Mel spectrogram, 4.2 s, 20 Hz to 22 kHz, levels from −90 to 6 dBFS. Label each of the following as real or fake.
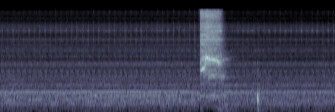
fake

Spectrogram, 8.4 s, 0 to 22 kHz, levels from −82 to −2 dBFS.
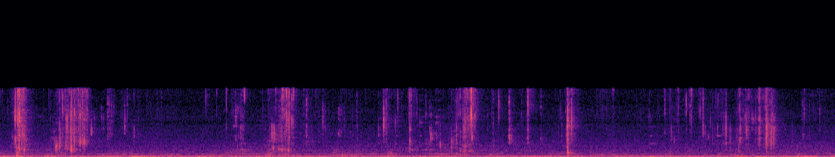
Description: real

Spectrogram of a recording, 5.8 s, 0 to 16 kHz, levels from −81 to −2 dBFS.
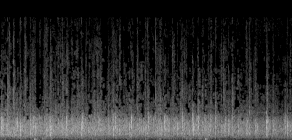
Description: real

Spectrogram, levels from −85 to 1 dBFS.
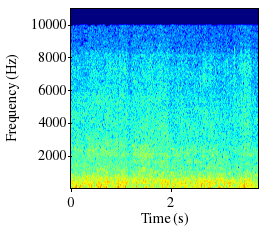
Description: fake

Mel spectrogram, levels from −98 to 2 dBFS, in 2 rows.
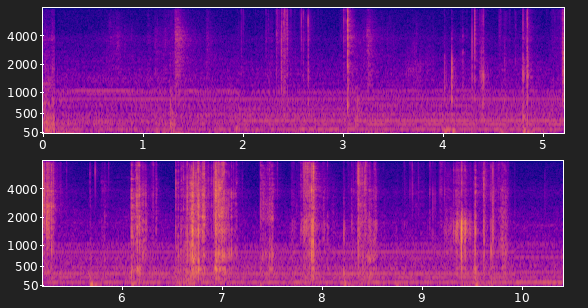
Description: real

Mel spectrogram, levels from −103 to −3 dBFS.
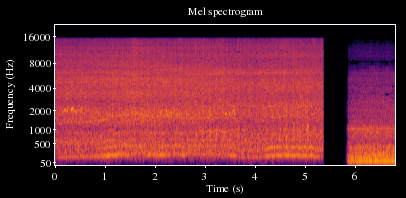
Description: real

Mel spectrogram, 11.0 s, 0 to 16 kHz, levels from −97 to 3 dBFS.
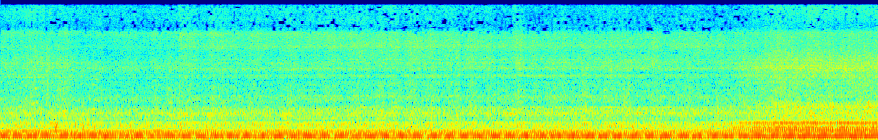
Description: real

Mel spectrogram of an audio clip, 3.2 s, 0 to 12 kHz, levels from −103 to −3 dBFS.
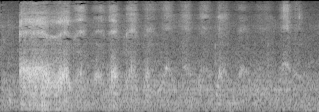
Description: fake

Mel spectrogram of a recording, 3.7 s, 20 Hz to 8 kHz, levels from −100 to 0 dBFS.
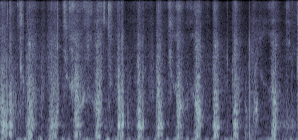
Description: fake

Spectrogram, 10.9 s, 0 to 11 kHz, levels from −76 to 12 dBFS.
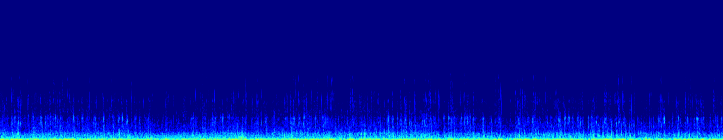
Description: fake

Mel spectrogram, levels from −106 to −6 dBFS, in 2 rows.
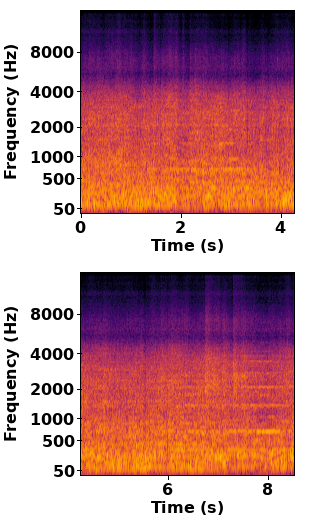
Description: fake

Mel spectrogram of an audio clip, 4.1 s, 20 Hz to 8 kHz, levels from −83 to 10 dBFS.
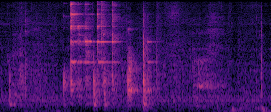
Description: real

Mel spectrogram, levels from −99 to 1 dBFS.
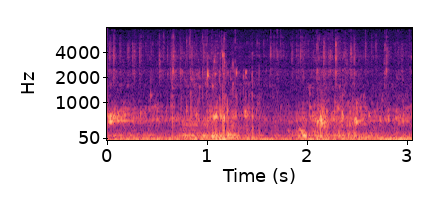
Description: real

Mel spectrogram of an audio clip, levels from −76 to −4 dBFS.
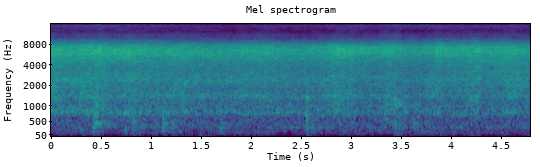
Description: fake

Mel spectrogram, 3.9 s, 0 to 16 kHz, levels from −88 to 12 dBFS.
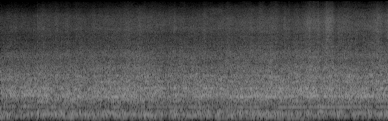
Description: fake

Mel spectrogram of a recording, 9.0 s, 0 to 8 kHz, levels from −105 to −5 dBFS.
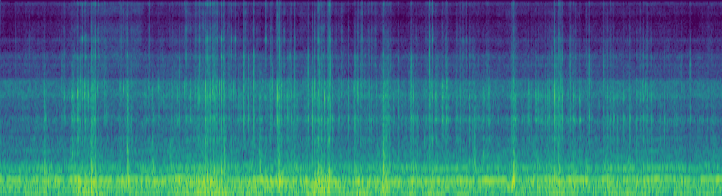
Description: fake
